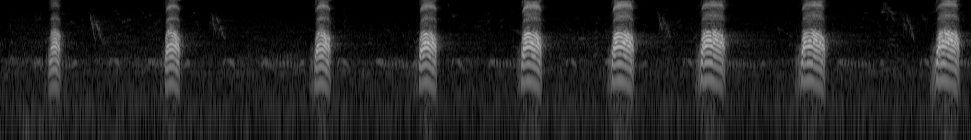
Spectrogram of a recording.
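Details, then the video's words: White-bellied go-away-bird in Kenya gives loud, harsh, nasal 'gwaa' calls, nine in ten seconds at an uneven pace, over a faint steady background hum; the name comes from calls sounding like 'go away'. "The extremely annoying sound of the White-bellied go-away-bird"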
